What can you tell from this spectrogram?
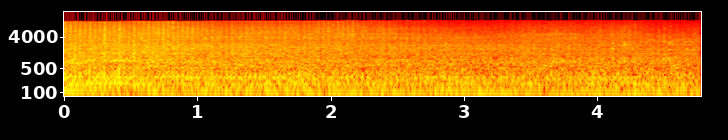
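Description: Go-kart engines running as karts lap the track, a rough, noisy sound that is loudest at the start and grows duller and a little quieter after about two seconds.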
